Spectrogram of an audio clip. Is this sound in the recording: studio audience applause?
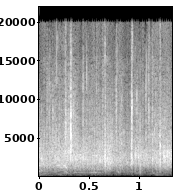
yes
